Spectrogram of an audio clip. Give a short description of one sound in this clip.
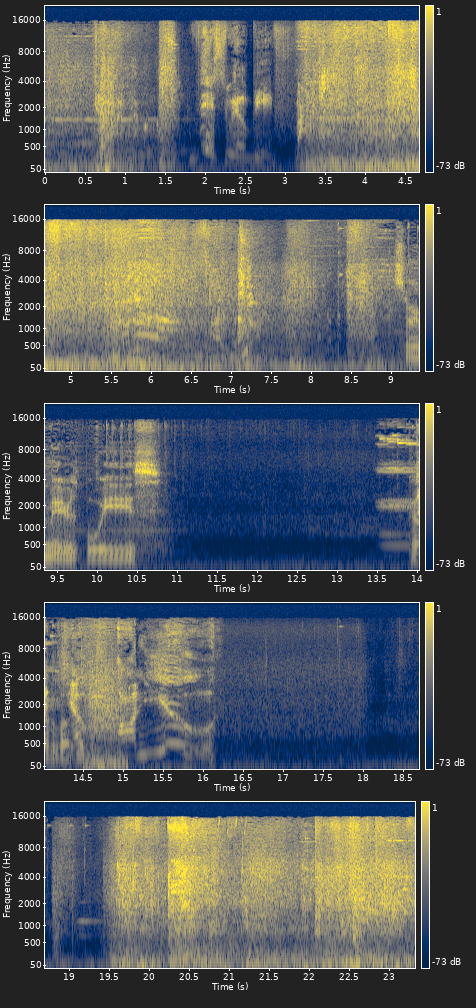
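Game sound effects of fighting and spells crash and whoosh.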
